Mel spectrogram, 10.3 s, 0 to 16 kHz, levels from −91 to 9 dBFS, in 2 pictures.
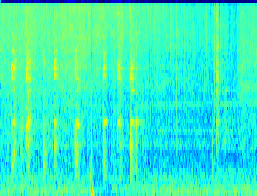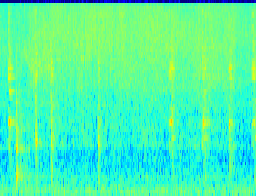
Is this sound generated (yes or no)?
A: no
